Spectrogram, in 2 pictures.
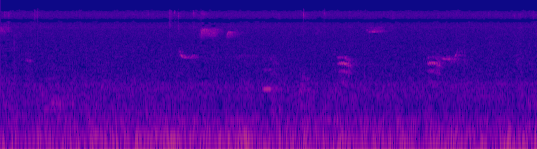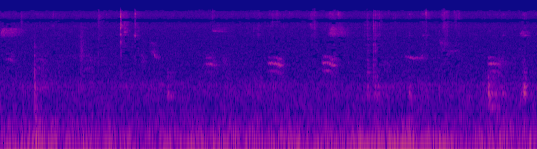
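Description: Small birds chirping here and there, faint, over a low steady background hum, with a few soft clicks from a small stick fire crackling in a folding camp stove.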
